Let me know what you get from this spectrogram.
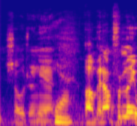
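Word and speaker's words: Chödrön: Chodron. Chodron, yeah.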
